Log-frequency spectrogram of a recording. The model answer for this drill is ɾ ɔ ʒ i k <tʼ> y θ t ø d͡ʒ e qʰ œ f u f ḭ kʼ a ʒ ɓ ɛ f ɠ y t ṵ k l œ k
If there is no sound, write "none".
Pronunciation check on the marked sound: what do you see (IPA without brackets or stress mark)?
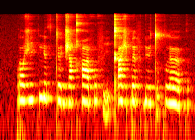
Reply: n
